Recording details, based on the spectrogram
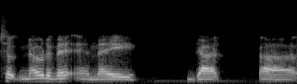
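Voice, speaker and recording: A man with a Georgia accent talks at a medium pitch. His intonation is monotone and flat. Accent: Southern American, Georgia. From Georgia, American South. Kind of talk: casual, conversational.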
